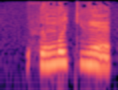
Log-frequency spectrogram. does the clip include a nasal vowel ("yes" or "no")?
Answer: yes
